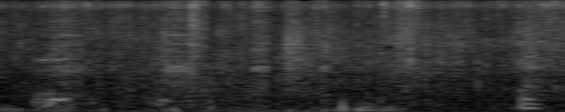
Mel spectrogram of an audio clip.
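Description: The last short burst of a person's laugh, then low, rumbling handling noise as the phone is moved about, which stops about a second and a half in.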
